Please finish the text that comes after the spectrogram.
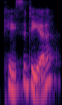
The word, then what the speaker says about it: quesadilla: we know that the the double L's are pronounced kind of kind of like a soft y but it's been a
